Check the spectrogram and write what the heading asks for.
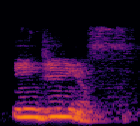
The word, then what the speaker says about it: ingenious: Here this E is pronounced as A sound, ingenuous, and here this E is pronounced as E sound, ingenious.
